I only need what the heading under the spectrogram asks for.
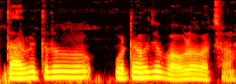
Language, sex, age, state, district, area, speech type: Odia, male, 45-60, Odisha, Jagatsinghpur, urban, spontaneous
